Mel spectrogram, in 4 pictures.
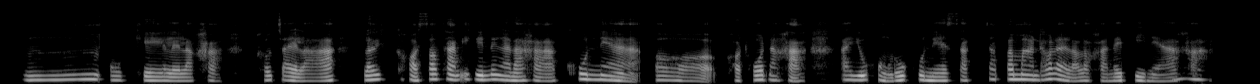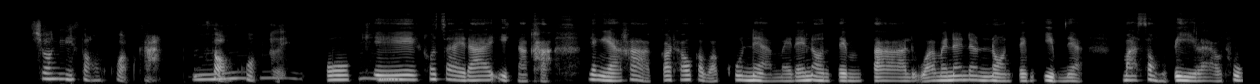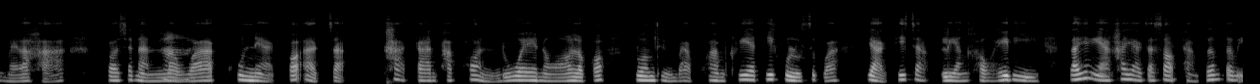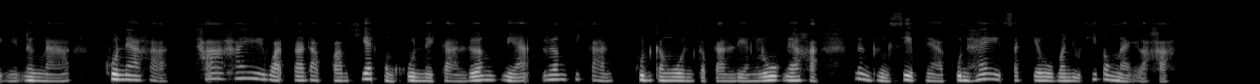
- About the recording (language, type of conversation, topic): Thai, advice, ความเครียดทำให้พักผ่อนไม่ได้ ควรผ่อนคลายอย่างไร?
- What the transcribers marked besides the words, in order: drawn out: "อืม"; in English: "สเกล"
